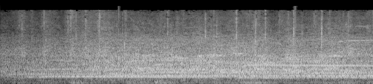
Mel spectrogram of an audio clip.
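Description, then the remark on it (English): A large crowd at a football stadium in Philadelphia boos loudly and steadily as First Lady Jill Biden takes to the field for a pregame song tradition. It is a thick, sustained low roar of many voices that swells slightly and holds for the whole stretch, with no individual speech standing out. “Well, do you hear that booing?”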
